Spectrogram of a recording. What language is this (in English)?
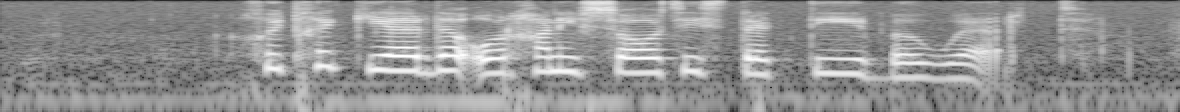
Afrikaans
